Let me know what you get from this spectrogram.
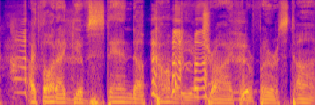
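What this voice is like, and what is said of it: Jack Nicholson impression. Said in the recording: “a good impression ... Can you do the whole set as Jack Nicholson?”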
